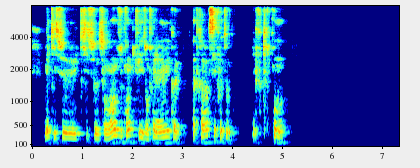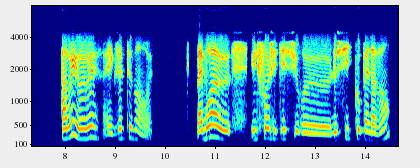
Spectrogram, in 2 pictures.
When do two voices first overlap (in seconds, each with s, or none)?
none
